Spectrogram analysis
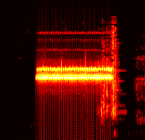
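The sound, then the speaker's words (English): A single electronic telephone ring, a steady warbling tone lasting about a second, cut off by a click as the receiver is picked up for a call from Accounts about an expenses claim, followed by faint quiet. “I'm just ringing about your expenses claim.”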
